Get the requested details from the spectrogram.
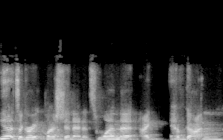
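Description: A woman speaks in a Southern US accent at a moderate pace. Her intonation is lively. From North Carolina, US South. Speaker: interior design sales executive. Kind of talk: professional interview.

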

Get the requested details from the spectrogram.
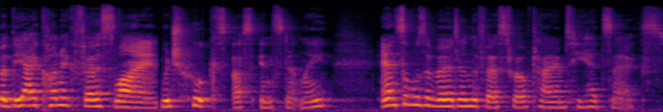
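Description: An unforced reading voice. It has ordinary pitch variation.

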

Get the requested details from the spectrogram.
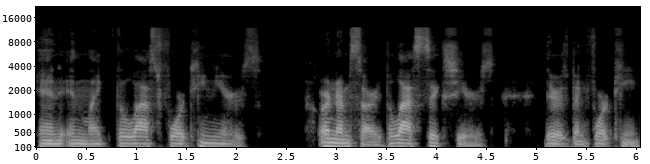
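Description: A man with a very deep, low pitch at a fairly slow pace, against a quiet background. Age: 30s. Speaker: university student-life administrator and anti-hazing speaker. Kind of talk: casual interview.

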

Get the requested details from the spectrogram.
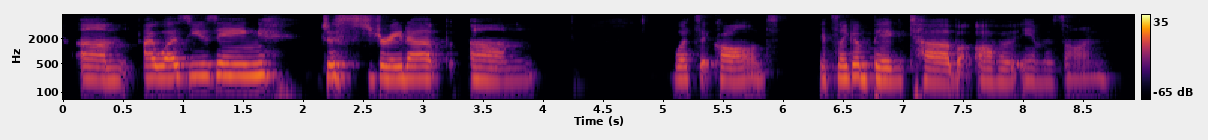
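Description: Very slow speech from a woman, fairly high in pitch and fairly even in intonation. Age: 20s. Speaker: lifestyle podcaster. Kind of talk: casual chat. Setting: at home.

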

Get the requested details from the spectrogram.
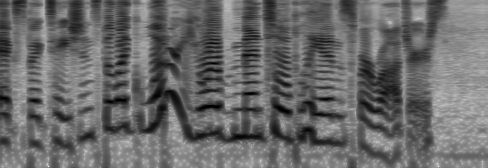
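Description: Moderate pace, with noticeable background noise. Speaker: fan vlogger interviewing fellow concertgoers. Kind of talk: casual chat.

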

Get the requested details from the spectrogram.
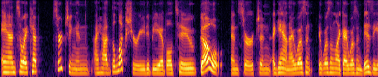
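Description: In a normal speaking voice, a woman with an American accent speaks at a moderate pace, her pitch fairly low and intonation fairly even. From Arizona (Scottsdale). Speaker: beverage company founder and CEO. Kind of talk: casual interview.

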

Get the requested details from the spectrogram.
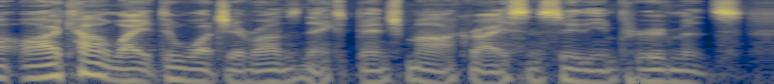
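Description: With an Australian accent, a man speaks at a moderate pace in a fairly low pitch that varies in an ordinary way. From Western Sydney, Australia. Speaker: podcast host. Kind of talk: casual interview.

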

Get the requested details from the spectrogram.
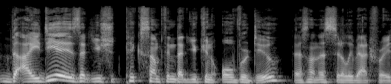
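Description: Very fast and with lively intonation, a man in a Turkish accent speaks in a bright, sharp tone on a very clean recording with a silent background. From Turkey, Istanbul. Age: 30s. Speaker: tech company CEO. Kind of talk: interview.

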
